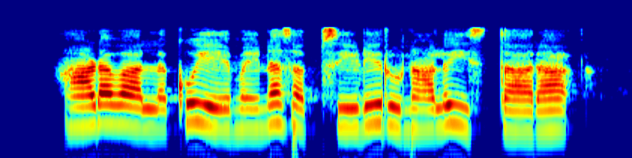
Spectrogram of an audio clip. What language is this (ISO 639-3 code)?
tel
